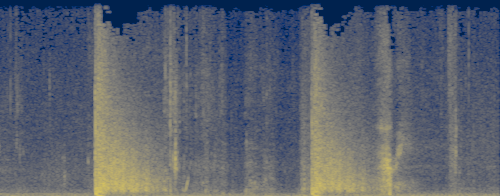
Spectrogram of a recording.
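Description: Boots crunch on snow.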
